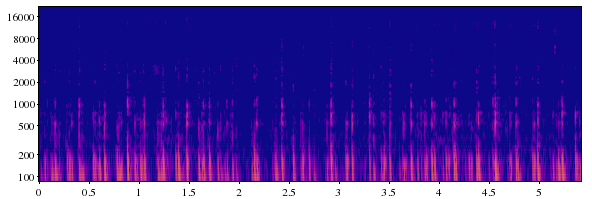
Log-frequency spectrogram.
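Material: Foam.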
